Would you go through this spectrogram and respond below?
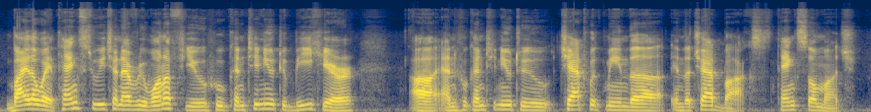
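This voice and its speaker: A man's voice: medium pitch, moderate pace, sharp tone. A man whose first language is Bengali, hosting a casual live stream, reading viewer comments aloud and thanking people by name, with frequent fillers.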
